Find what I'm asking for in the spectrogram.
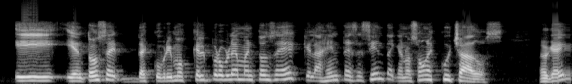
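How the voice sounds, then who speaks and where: A man talks with a Puerto Rican accent at a high pitch. His pace is moderate and the background is quiet. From Puerto Rico, Fajardo. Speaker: mayoral candidate, military veteran. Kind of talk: interview.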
